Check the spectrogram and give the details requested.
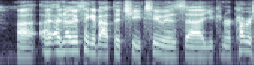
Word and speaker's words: qi: can do with that with the qi or key i guess you could pronounce that either way i prefer chi um is you can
